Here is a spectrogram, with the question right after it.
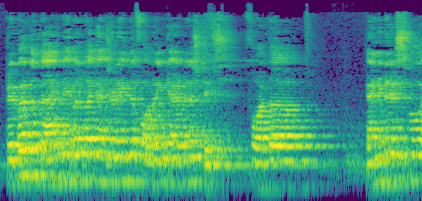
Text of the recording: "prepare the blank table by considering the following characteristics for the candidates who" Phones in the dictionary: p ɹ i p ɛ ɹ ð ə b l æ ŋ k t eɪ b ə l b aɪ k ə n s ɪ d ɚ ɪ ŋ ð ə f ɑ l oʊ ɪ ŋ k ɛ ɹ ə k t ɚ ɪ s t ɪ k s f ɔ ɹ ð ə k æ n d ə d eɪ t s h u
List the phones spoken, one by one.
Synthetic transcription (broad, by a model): p ɹ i p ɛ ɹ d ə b æ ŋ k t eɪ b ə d b aɪ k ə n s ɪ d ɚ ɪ ŋ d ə f ɑ l oʊ ɪ ŋ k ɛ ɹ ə t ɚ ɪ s t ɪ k s f ɔ ɹ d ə k æ n d ə d eɪ t s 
